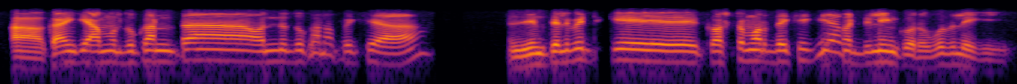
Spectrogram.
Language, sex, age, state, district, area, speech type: Odia, male, 45-60, Odisha, Rayagada, rural, conversation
